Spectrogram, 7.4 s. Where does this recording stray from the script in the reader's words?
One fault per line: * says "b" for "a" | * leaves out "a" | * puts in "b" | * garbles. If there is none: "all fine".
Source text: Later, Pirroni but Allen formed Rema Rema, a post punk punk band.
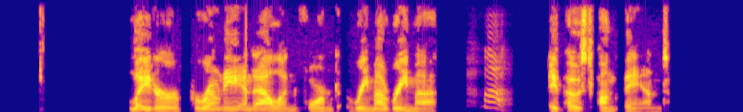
* says "and" for "but"
* leaves out "punk"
